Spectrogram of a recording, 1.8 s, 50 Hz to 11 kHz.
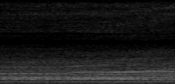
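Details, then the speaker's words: IBM DPS-2000BD power supply charging batteries, load ramping up beyond 30 A: steady airy hiss with faint thin tones appears as voltage drops, though it stays fairly stable; no hiss at 30 A alone. "here now you can hear it the voltage goes down and there's kind of hissing noise somewhere in there and the voltage has gone down but it's fairly stable"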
